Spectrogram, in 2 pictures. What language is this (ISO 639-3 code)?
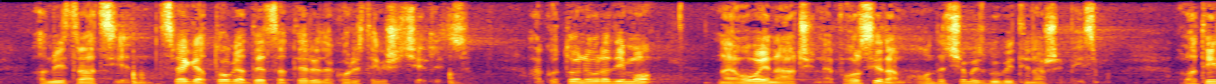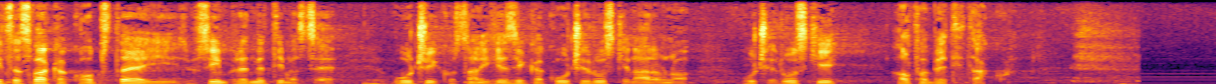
srp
